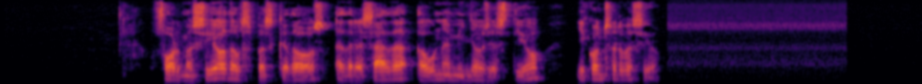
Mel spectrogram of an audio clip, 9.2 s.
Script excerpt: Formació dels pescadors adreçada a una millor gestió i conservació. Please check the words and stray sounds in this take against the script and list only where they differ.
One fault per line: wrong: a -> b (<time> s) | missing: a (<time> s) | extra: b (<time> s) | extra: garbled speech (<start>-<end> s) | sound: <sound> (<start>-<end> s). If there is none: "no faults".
no faults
